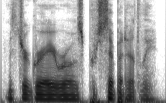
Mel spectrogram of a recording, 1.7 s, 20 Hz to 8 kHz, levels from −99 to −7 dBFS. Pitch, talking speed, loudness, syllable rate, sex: 85 Hz, 145 wpm, -18 LUFS, 6.3 syllables/s, male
